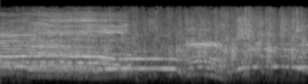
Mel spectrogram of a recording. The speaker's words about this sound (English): Thank you. Thank you. That's the most applause we've ever got for getting one thing right.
